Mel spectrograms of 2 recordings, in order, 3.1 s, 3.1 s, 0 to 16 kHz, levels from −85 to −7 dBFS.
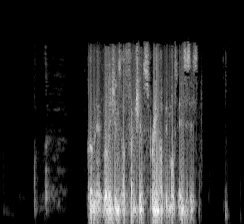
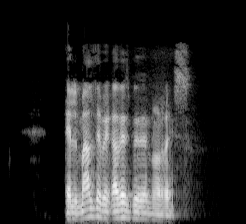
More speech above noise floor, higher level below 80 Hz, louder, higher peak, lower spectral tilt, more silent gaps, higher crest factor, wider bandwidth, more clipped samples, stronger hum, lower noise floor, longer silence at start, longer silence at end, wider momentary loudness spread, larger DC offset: second, 41 dB vs 61 dB; first, -38 dBFS vs -52 dBFS; about the same, -17 LUFS vs -16 LUFS; about the same, -2 dBFS vs 0 dBFS; about the same, -5 dB/octave vs -6 dB/octave; neither; about the same, 18 dB vs 18 dB; about the same, 8.2 kHz vs 7.8 kHz; neither; neither; second, -57 dBFS vs -77 dBFS; first, 1.1 s vs 0.8 s; second, 0.6 s vs 0.75 s; about the same, 9 LU vs 10 LU; neither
